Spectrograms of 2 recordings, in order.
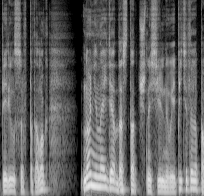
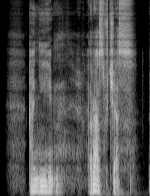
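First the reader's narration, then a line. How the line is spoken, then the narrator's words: Listless mumble. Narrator (Russian): вяло промямлил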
